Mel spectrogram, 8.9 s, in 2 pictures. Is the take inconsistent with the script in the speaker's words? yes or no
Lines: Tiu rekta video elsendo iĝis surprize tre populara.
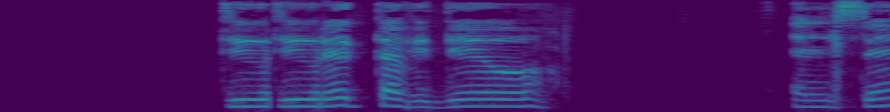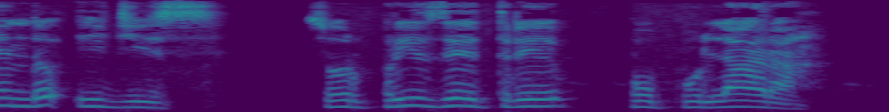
yes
